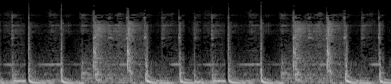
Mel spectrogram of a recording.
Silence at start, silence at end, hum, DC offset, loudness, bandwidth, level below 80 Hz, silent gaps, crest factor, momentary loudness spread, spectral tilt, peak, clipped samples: 0 s; 0 s; none; under 0.1%; -25 LUFS; 16 kHz; -32 dBFS; none; 16 dB; 4 LU; -4.5 dB/octave; -8 dBFS; under 0.1%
